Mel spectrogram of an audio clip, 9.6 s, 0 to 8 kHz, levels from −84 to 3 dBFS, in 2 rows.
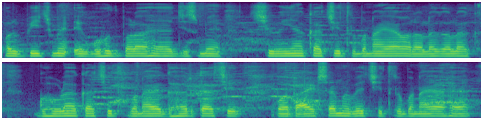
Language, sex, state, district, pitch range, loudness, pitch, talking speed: Hindi, male, Jharkhand, Deoghar, 120-125 Hz, -15 LUFS, 125 Hz, 180 wpm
